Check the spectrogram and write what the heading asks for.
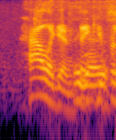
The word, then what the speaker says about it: Halligan: Halligan, hooligan, hot lips, hooligan, whatever. I thought hooligans were like UK soccer fans run amok or something. The only reason I know how to say the name correctly is because I've used one. Okay, Halligan.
